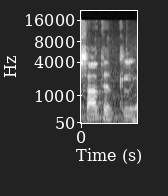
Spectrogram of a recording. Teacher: You pronounce the L. You just ignore the B.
